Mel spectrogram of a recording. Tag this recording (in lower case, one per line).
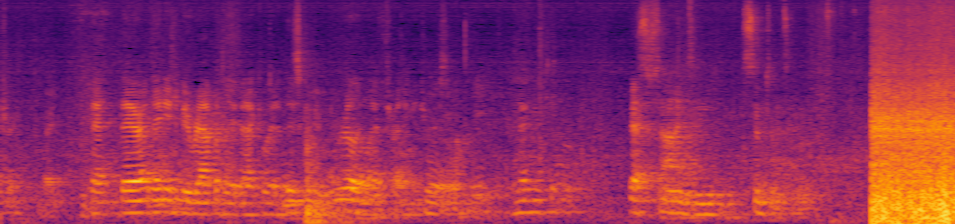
speech
inside a small room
